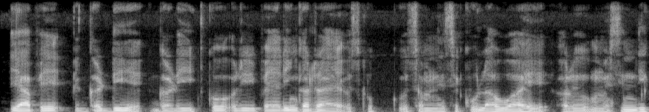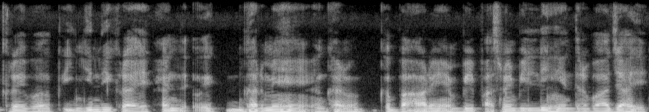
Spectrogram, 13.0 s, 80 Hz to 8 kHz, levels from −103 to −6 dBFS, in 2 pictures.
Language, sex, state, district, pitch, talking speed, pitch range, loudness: Hindi, male, Uttar Pradesh, Hamirpur, 125 Hz, 205 wpm, 120-130 Hz, -23 LUFS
